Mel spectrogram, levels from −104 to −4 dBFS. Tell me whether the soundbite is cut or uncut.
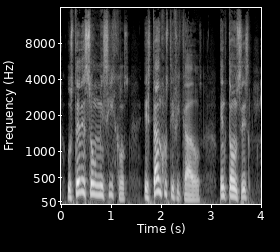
cut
